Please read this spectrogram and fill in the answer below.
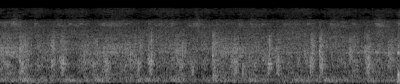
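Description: Heavy battle ropes whipped in waves, slapping the gym floor in a fast, continuous clatter.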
